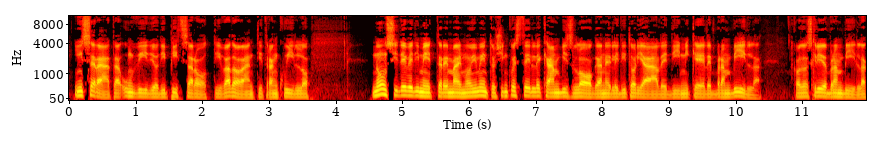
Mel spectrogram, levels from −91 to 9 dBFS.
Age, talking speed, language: 40-59, 135 wpm, Italian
